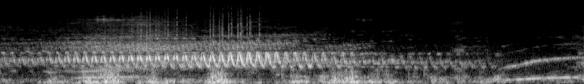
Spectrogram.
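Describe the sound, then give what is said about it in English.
A loud New York police car siren wails with a rapid warbling tone, rising into a fresh upward sweep near the end, over rumbling street traffic with no one talking. “The cop cars sound gay.”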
